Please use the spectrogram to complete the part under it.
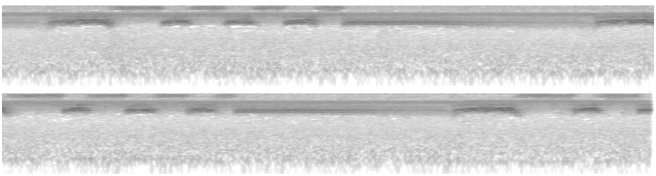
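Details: Cicadas on a summer night: a steady high, hissing buzz with groups of louder pulsing bursts, about four to six in quick succession, recurring every few seconds. No other clear sounds.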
